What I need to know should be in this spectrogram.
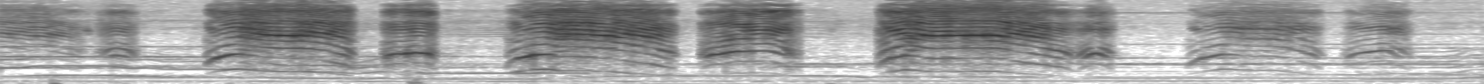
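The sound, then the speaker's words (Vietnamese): A newborn baby cries at the end of a maternity ward corridor, loud shrill wails in several repeated bursts with short gaps, echoing back and forth along the hallway. “Thỉnh thoảng, ở cuối hành lang khoa sản, chẳng biết là tiếng trẻ con sơ sinh nhà nào khóc cứ choe choé. Âm thanh cứ vọng qua vọng lại, nghe đến sợ.”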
